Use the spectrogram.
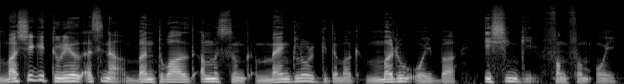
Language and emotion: Manipuri, neutral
